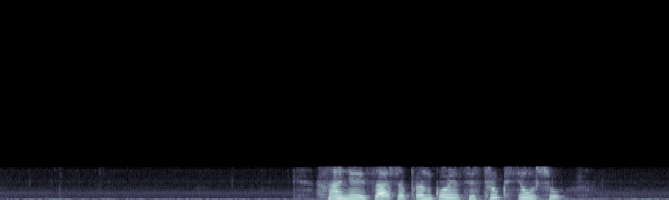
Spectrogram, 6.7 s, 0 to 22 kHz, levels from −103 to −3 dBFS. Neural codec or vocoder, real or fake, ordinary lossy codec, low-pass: none; real; none; 3.6 kHz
